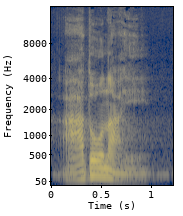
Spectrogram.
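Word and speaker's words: 아도나이 (אֲדֹנָי): 뭐라고 읽었냐면 아도나이라고 읽었습니다. 아도나이. 저렇게 써놓고 완전히 다른 이름인 아도나이라고 불렀는데 그게 바로 나의 주님이라는 뜻입니다.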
